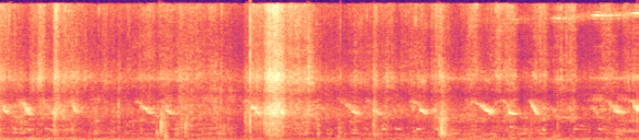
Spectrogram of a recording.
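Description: Birds calling outdoors: short, high, falling chirps in quick runs of two or three. A few sharp clicks and a brief burst of noise come near the middle.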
